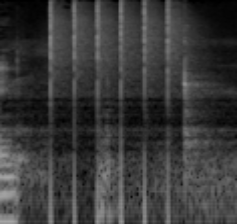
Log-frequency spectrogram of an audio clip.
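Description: The spark igniter of a propane-fuelled gas range burner clicks six times in quick succession, about four clicks a second, until the burner lights.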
